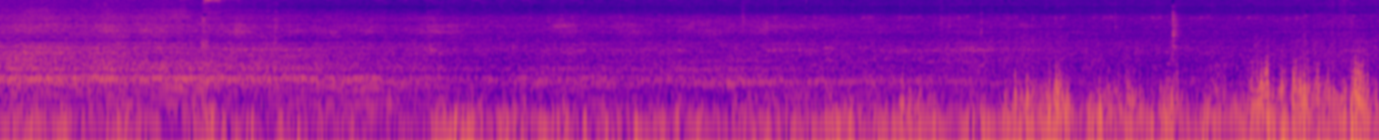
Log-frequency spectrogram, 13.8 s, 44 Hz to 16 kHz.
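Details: Yamaha XL 800 personal watercraft on water test after engine rebuild: steady low drone holding even, rising smoothly with throttle amid water slap, no misfire; normal running.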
